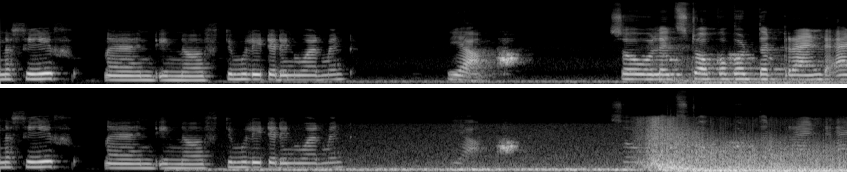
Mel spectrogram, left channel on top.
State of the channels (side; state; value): both; normal; correlation 0.37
